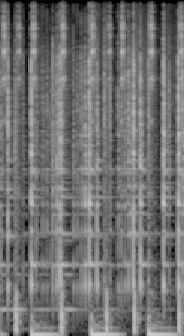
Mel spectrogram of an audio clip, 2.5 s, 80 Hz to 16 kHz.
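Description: Live band dance music with a heavy bass note on a beat about every 0.8 seconds, bright percussion strikes and a held melody line over it.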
